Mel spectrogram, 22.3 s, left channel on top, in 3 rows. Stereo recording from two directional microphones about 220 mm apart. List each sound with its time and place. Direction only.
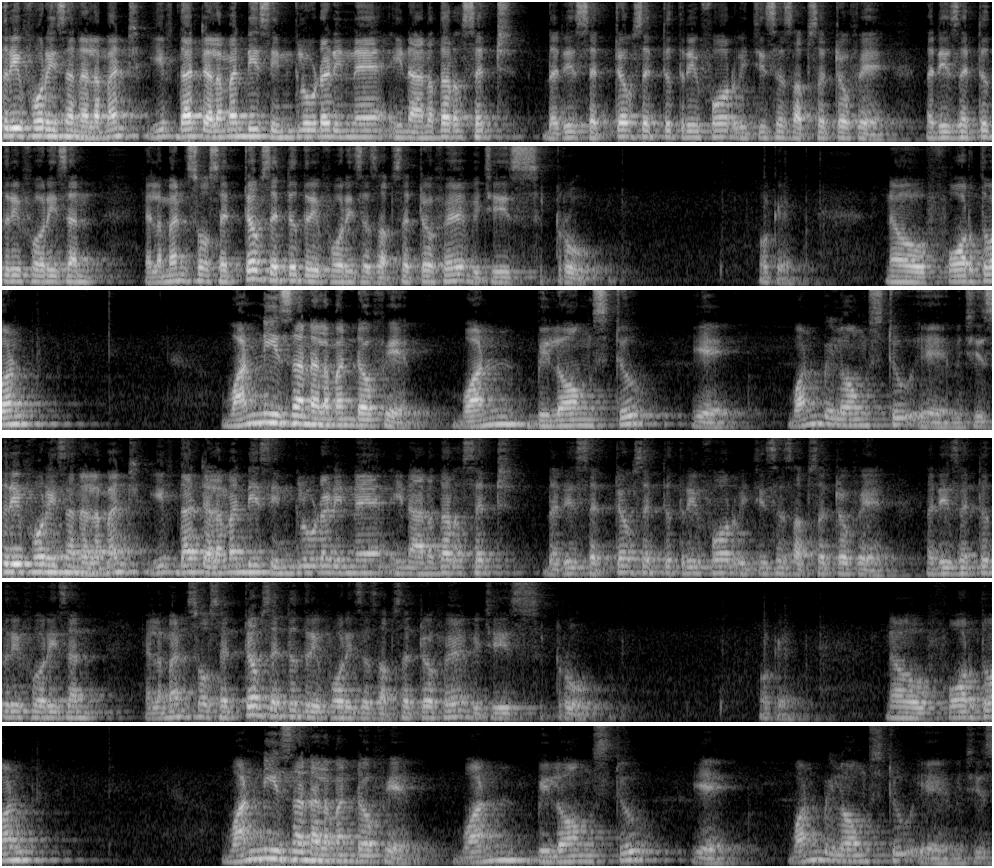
0.0 s a man's voice: 40° left (ahead or behind)
14.1 s a man's voice: 45° left (ahead or behind)
16.6 s a man's voice: 45° left (ahead or behind)
18.9 s a man's voice: 45° left (ahead or behind)
20.7 s a man's voice: 35° left (ahead or behind)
